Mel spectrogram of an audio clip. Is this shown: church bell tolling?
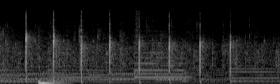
no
